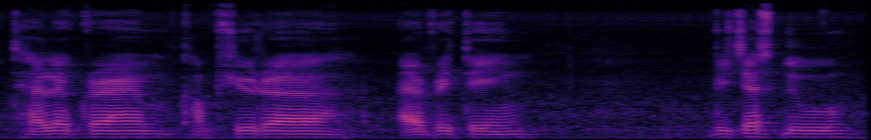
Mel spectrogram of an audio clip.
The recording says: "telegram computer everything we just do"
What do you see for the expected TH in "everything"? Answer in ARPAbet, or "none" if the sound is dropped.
T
